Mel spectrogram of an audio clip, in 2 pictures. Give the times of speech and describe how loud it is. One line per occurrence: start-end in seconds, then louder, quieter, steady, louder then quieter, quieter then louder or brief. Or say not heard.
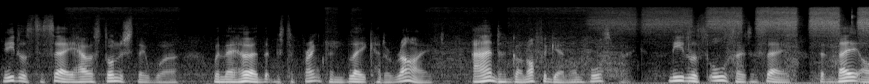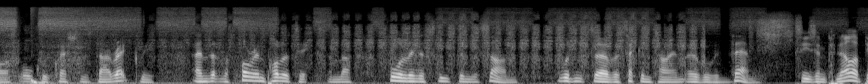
0.0-17.3 steady.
